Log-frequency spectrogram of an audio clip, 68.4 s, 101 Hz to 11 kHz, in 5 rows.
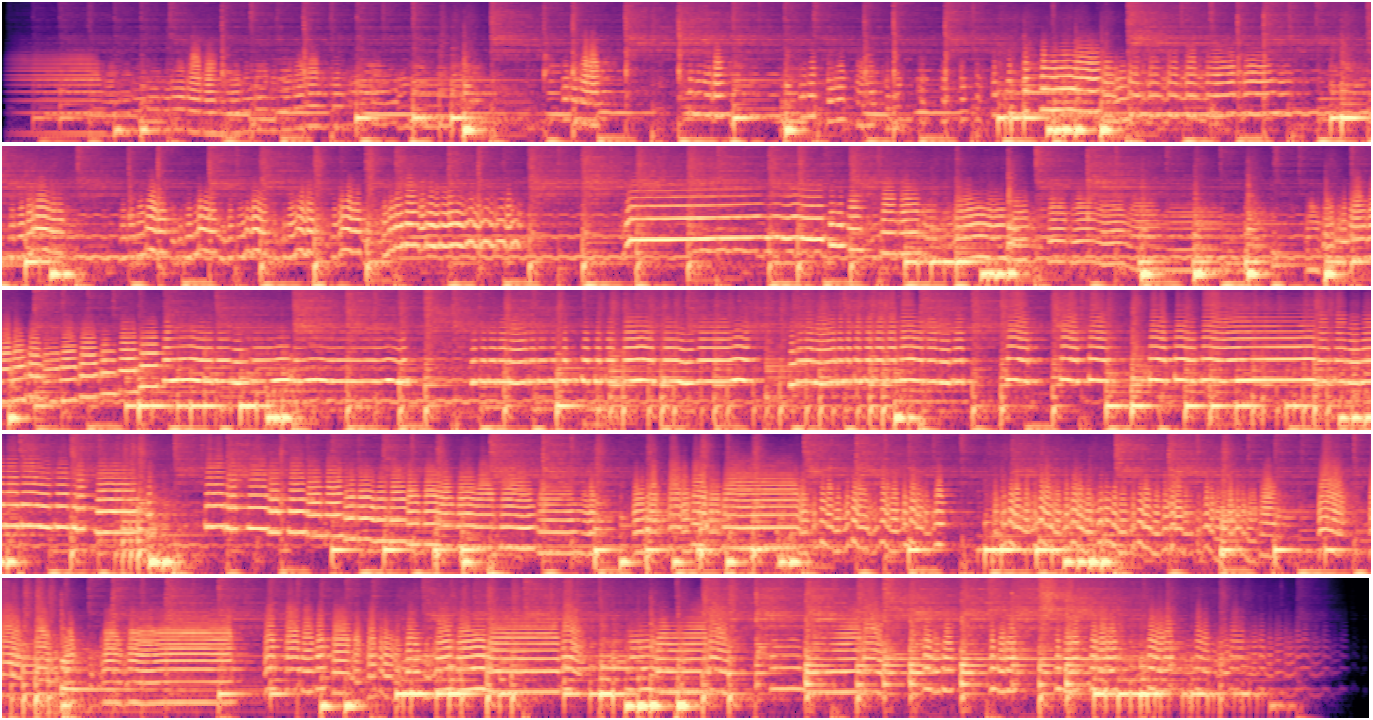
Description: The Best In British Jazz
Recorded Doz Studios, Tunbridge Wells November 2008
